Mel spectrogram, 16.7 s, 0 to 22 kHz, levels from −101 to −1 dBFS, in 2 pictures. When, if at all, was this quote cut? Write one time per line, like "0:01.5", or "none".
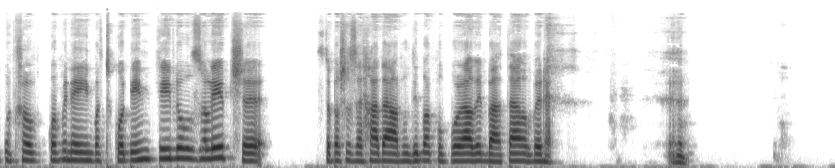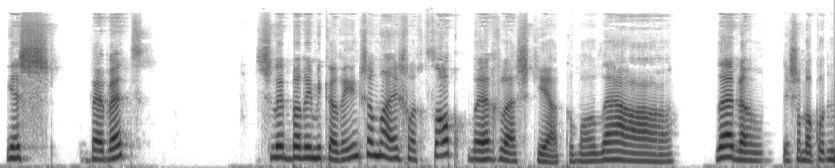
0:06.9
